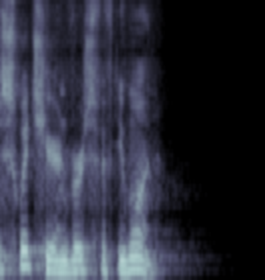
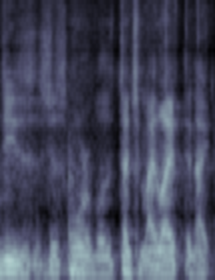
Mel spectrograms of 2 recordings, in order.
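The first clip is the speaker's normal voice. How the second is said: lower, softer, fast sour mumble; grumbling sour churchgoer; 7 semitones lower, 6 dB quieter, faster than usual. Retold or imitated. Sour listener grumbling through the same sermon, low and quick. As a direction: grumble it like someone who hates every word. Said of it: "The other person's going".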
